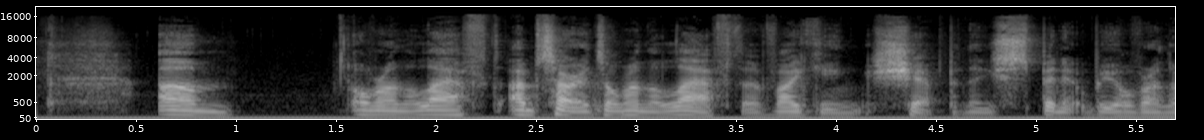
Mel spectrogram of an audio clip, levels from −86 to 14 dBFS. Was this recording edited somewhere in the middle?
no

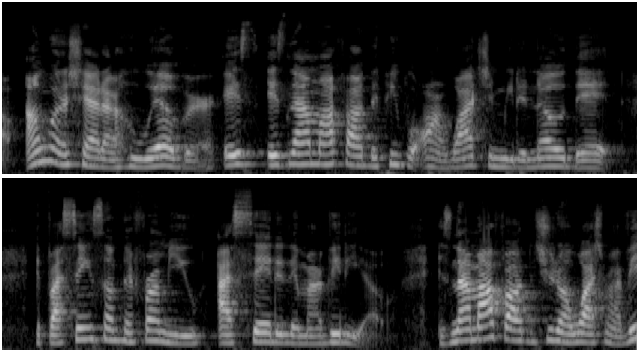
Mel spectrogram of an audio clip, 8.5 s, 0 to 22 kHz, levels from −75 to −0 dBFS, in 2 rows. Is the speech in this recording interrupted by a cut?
no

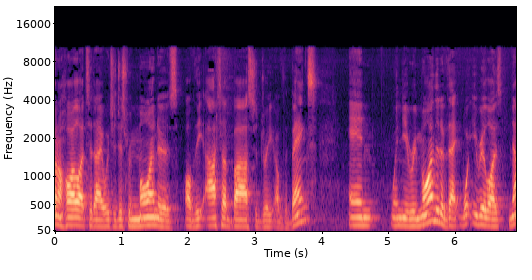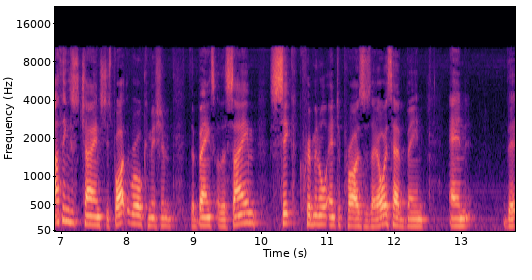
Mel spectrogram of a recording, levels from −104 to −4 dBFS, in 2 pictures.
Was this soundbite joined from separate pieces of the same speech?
no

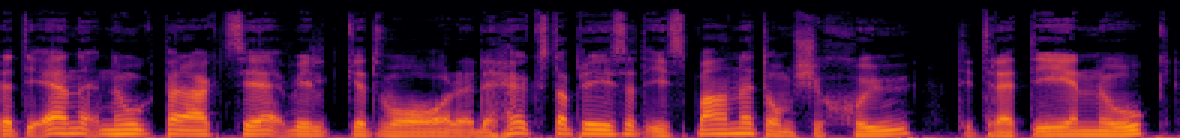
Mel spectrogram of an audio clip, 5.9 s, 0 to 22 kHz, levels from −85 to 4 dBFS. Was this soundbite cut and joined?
no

